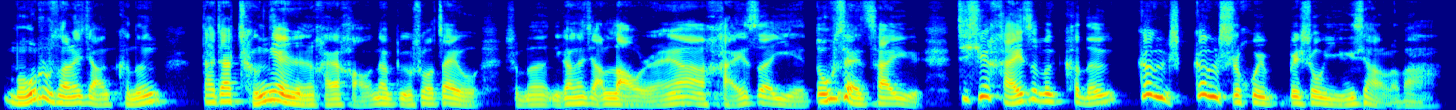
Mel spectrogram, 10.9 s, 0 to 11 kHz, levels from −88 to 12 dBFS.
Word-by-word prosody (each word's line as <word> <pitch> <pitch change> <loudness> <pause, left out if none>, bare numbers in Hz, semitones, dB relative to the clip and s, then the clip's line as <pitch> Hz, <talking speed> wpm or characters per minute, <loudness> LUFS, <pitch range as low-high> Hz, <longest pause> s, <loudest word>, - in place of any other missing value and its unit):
某 145 -4 +1
种 - - +5
程 265 - +1
度 160 - -1
上 145 - +4
来 150 - +2
讲， 120 -6 -3
可 120 0 -10
能 165 +10 -1 0.3
大 165 -1 -3
家 180 - +5
成 175 -1 +1
年 195 -7 +7
人 115 -5 +1
还 115 +2 -2
好， 120 - -9
那 135 +1 -1
比 125 -1 -5
如 - - -3
说 130 +2 -3
再 130 - 0
有 100 -4 -3 0.2
什 - - -15
么 115 +1 -5
你 - - -7
刚 135 0 -1
才 145 - -1
讲 130 -2 -2
老 100 -5 +2
人 100 +8 -4
啊、 145 -3 0
孩 120 -1 -5
子 140 -1 -2
也 100 -6 -6
都 180 - +3
在 245 - +4
参 130 +1 0
与， 115 - -8 0.2
这 245 - -6
些 295 +6 +4
孩 300 - +3
子 230 - -2
们 180 -2 0
可 - - -5
能 150 +6 -3
更 315 -5 +5
是 - - -5
更 320 -3 +6
是 165 - 0
会 160 -2 +1
被 140 +2 -3
受 140 -1 -1
影 115 0 -5
响 130 - -6
了 - - -15
吧。 - - -14
140 Hz, 310 characters per minute, -22 LUFS, 120-175 Hz, 0.3 s, 年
